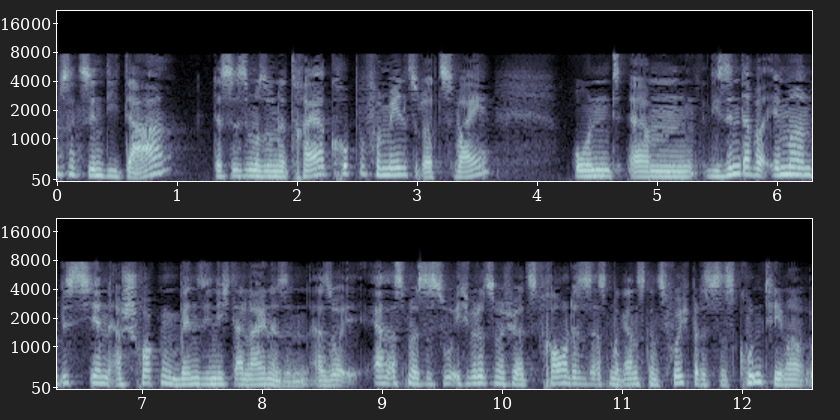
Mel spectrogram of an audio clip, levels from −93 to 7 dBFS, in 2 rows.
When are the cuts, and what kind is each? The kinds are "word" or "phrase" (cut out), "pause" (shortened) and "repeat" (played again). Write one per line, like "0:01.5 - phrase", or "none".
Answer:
none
